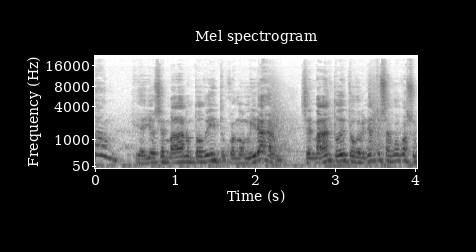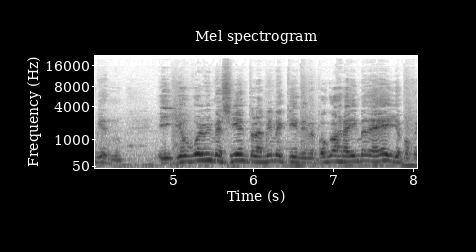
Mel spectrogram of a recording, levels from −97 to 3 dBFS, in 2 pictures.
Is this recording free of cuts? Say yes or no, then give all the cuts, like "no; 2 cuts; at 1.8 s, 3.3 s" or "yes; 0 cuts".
yes; 0 cuts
